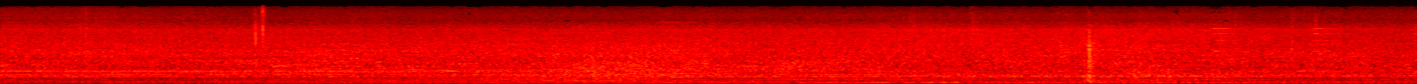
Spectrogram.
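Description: Steady mechanical hum with a few held tones throughout. About eleven seconds in there is a single sharp click as the car's front door is unlatched and opened.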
